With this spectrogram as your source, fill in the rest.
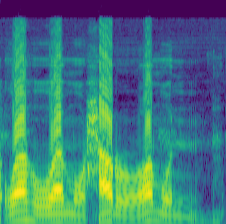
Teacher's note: Nah, pada lafal mun ketemu ain, ini harus dijelaskan suara tanwinnya karena adanya tanwin bertemu dengan huruf ain yang dimana ia termasuk daripada bacaan izhar halqi, maka harus dibaca dengan jelas.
